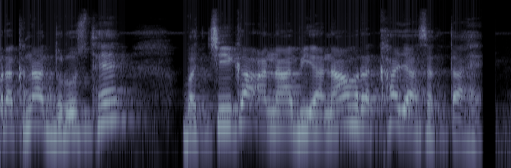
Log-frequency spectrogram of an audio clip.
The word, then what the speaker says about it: انابیہ: انابیہ جو لفظ ہے اس کا جو صحیح تلفظ ہے وہ کچھ اس طرح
